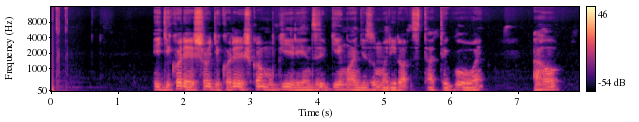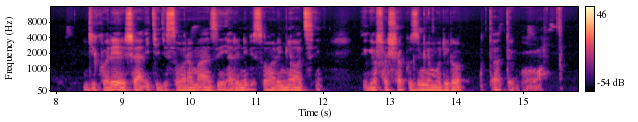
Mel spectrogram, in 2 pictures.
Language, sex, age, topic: Kinyarwanda, male, 18-24, government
